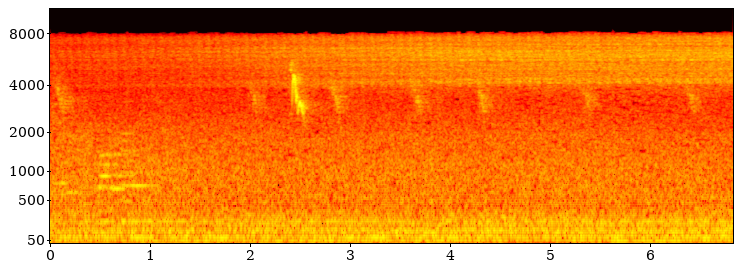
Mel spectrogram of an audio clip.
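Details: Cicadas emerging to molt and mate in Munster, Indiana, in hot July air. A continuous shrill buzz runs unbroken, with brief falling chirps repeating roughly twice a second and one sharp bird note near the middle.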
